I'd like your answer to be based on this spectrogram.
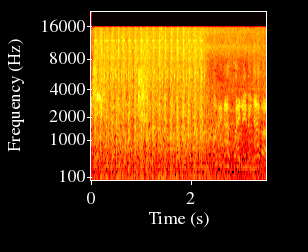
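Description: Turret gunfire in the war shooter game Spec Ops: The Line, a dense rapid stream of shots under game noise and a voice talking, the burst thinning out toward the end.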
